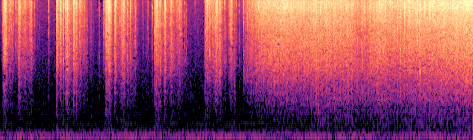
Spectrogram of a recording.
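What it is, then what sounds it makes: Tissue paper sheet. Fingertips lightly scratch and rub the surface of a flat, thin white tissue paper sheet lying on carpet. For the first half, short bright papery scratches come in quick, uneven bursts. The sound then blends into a steady, louder hiss of rubbing that builds toward the end.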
